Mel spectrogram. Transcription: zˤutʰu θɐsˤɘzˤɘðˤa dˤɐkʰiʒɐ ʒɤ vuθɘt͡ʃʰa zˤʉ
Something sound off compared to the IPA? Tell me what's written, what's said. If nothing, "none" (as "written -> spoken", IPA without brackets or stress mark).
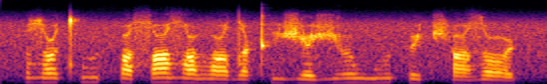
none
